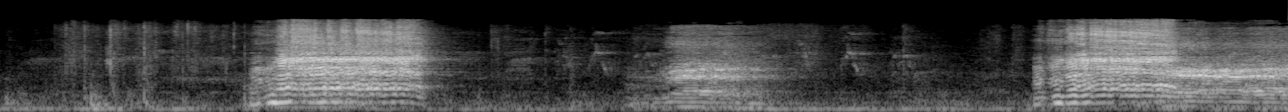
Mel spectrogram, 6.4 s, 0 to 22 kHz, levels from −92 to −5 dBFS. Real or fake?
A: fake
